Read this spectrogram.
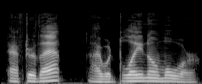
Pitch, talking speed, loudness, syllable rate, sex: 140 Hz, 210 wpm, -18 LUFS, 5.0 syllables/s, male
